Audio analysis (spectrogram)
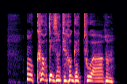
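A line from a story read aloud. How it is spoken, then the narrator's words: Groaning. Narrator (French): gémit Agatha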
